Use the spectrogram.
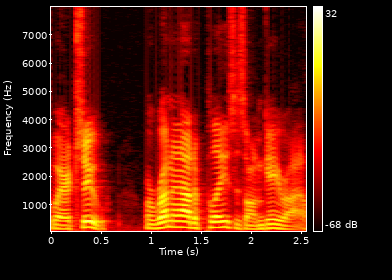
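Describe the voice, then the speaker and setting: In a put-on character voice, a woman growls at a fairly quick pace, gruff and very deep in pitch, with ordinary pitch variation. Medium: read story. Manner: coarse, rough grammar.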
